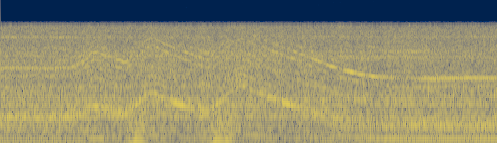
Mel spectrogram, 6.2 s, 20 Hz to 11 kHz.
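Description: Subaru EJ22 2.2-litre flat-four idling a little high in the cold, at about 900 to 1100 rpm. It is blipped twice at the throttle, each rev rising and falling back, and settles to a steady idle about five seconds in.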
